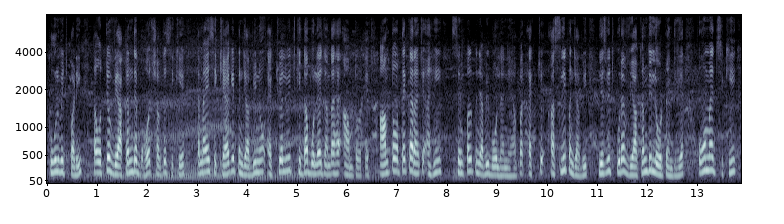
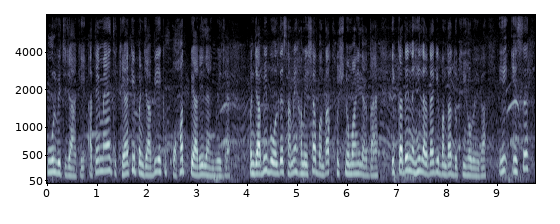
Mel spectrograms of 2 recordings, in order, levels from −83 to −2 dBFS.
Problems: background sounds at intervals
